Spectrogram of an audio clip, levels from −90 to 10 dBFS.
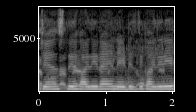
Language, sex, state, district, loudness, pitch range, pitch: Hindi, female, Bihar, Araria, -26 LUFS, 230-235 Hz, 230 Hz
